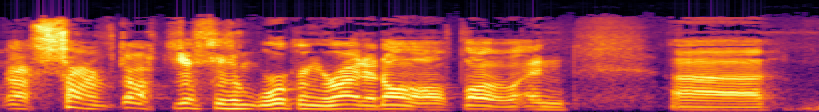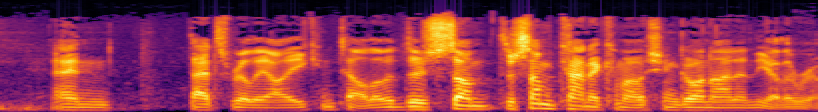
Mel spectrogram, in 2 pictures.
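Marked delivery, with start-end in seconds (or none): 0.0-2.2 muttering and mumbling under his breath. Narrating the scene as a guy down the hall mutters under his breath. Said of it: "some guy un- under his breath just going".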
